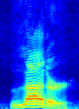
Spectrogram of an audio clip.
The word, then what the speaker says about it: letter: دویم ladder ladder. دوستانو دا اصل کې L-E-T-T-E-R د letter خو کله چې دوی تلفظ کوي دغه ټي د ډي غوندې تلفظ کوي.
